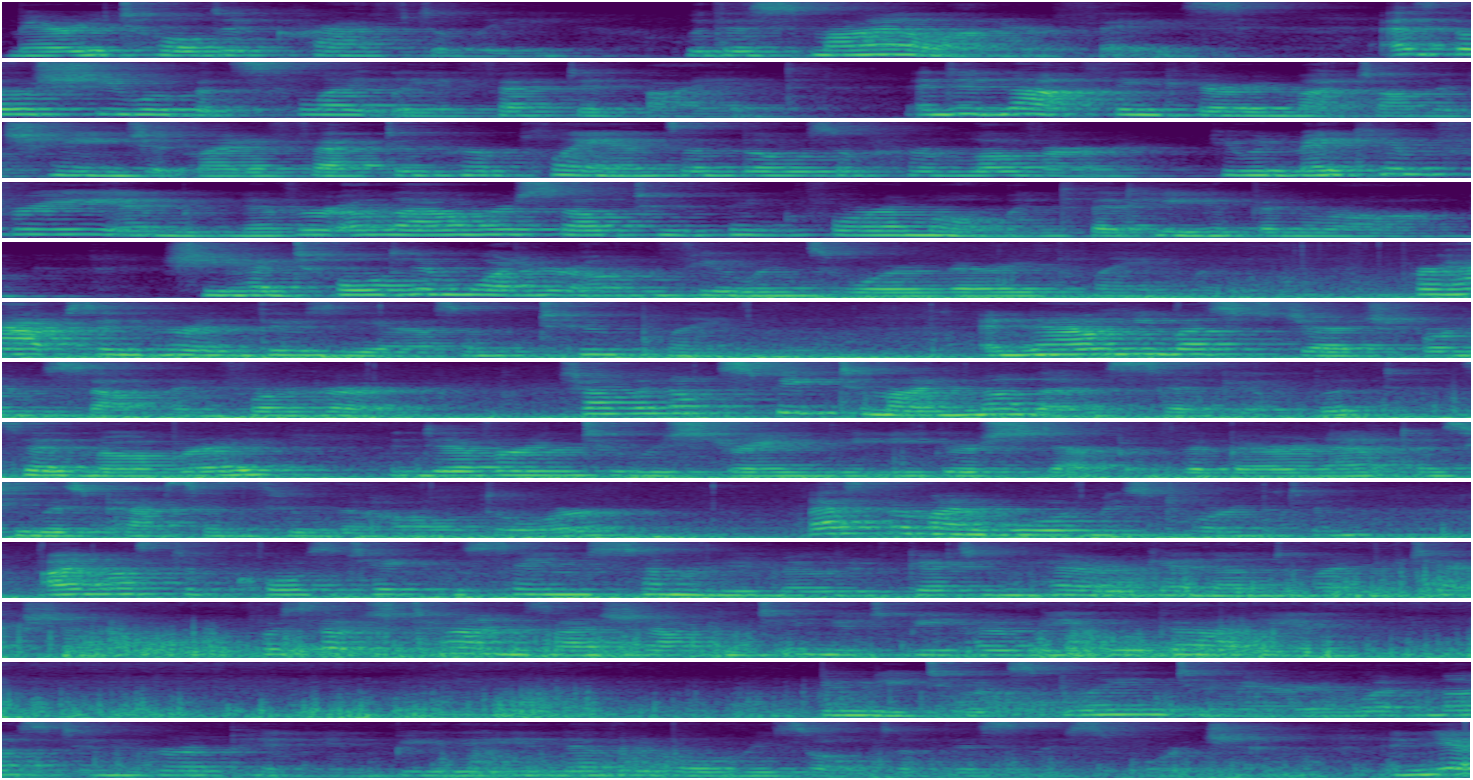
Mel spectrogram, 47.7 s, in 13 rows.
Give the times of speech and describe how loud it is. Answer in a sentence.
The speech can be heard from 0.0 to 40.1 s, at a steady volume; and from 42.5 to 47.7 s, getting quieter.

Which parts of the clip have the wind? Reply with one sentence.
You can hear the wind from 16.0 to 47.7 s.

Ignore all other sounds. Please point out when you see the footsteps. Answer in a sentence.
You can't hear the footsteps here.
